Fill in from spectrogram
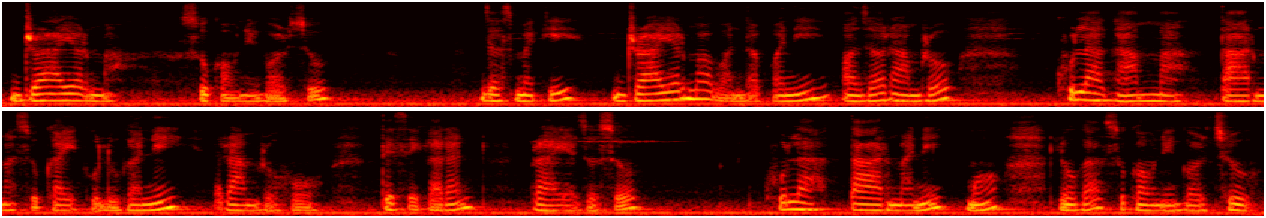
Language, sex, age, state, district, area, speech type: Nepali, female, 45-60, West Bengal, Darjeeling, rural, spontaneous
